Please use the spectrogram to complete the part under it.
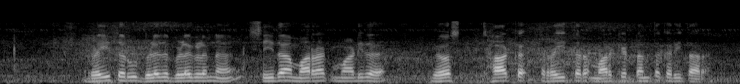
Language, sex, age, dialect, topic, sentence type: Kannada, male, 56-60, Dharwad Kannada, agriculture, statement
